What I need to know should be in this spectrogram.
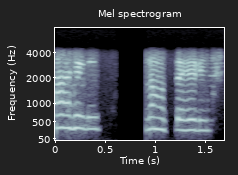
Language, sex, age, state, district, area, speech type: Kannada, female, 18-30, Karnataka, Uttara Kannada, rural, conversation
